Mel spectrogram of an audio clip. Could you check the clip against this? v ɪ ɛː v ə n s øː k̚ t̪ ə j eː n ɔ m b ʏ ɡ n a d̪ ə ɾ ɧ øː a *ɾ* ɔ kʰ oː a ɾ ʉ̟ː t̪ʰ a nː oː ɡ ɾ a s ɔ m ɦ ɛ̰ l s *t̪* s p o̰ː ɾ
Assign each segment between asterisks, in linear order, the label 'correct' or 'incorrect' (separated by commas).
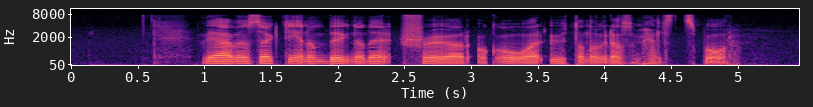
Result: correct, correct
